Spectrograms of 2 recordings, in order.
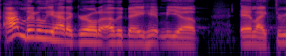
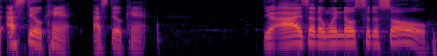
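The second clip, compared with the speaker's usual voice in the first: usual speaking voice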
